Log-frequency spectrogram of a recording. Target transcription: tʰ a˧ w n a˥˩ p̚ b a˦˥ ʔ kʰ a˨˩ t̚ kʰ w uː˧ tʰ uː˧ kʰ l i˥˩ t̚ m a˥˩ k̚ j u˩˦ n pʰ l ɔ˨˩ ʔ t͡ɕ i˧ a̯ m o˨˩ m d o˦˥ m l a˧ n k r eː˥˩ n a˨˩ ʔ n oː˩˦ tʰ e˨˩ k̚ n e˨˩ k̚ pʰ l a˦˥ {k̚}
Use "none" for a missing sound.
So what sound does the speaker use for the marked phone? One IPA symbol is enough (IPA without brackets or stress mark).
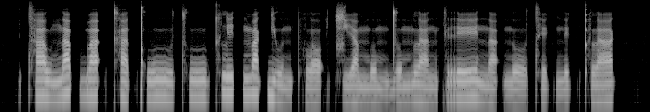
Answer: k̚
